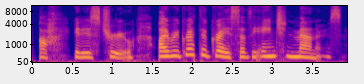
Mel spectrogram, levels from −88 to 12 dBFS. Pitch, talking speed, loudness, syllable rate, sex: 255 Hz, 180 wpm, -17 LUFS, 5.2 syllables/s, female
